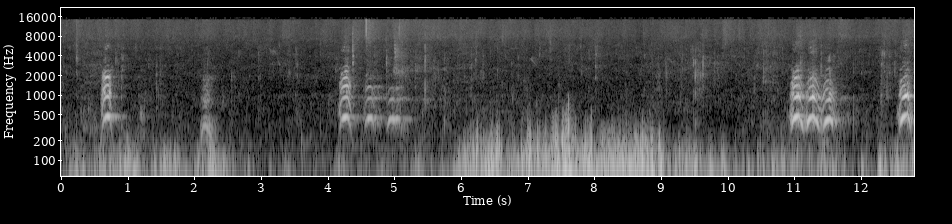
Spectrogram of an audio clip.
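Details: Sheep giving short bleats, some tremulous and stacked with rich overtones, spaced a few seconds apart, then a burst of overlapping bleats near the end; low rumbling noise fills the middle.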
